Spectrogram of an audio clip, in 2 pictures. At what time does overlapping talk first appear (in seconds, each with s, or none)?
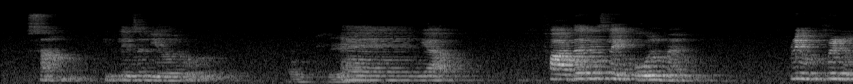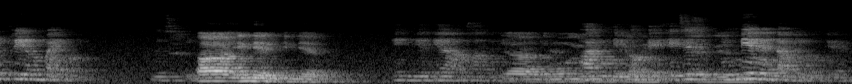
13.5 s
